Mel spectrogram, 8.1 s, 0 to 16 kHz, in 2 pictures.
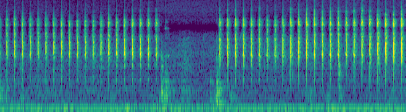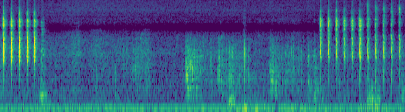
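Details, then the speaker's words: Brand-new gas burner in a 2019 Chevy Express 3500 6.0L camper van: rapid, even spark-igniter ticking at about ten clicks a second in bursts over a low rumble while it lights; normal, needs breaking in. "you can hear it clicking on now hot that's a little burner this is all brand new it kind of needs to be worked in a little bit so it starts up good"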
